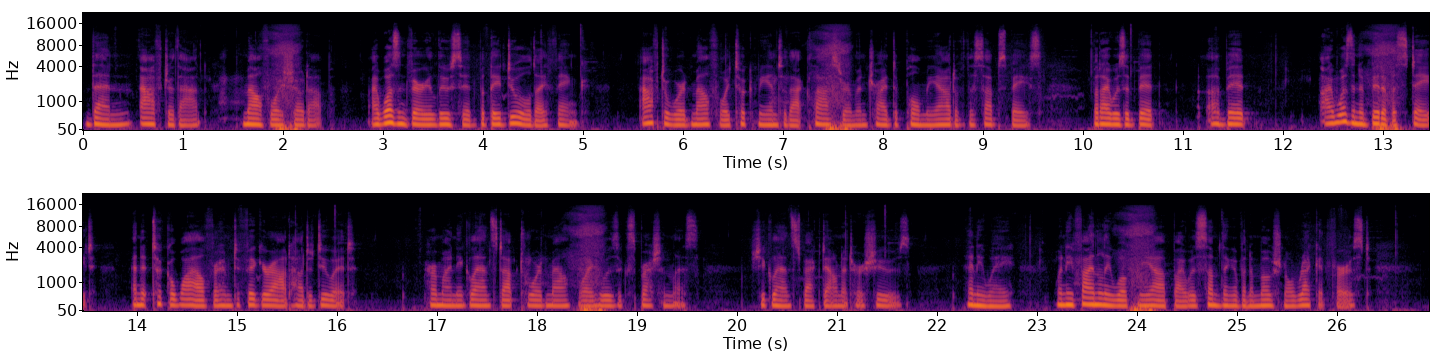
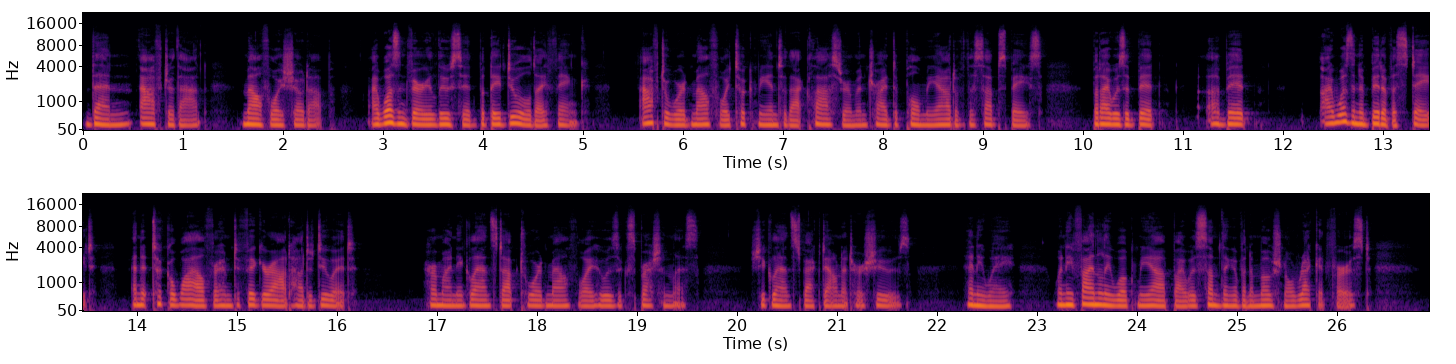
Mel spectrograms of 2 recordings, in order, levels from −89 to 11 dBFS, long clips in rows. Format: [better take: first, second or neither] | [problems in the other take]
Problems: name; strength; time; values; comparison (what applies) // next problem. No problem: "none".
second | hiss; noticeable; throughout; 10 dB below the speech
